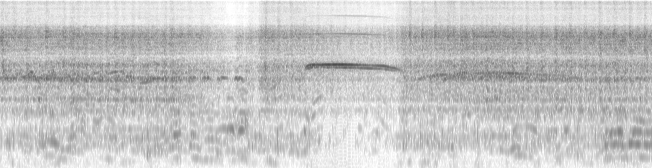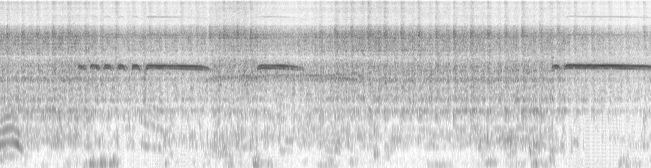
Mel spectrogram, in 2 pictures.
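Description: Wooden kharas flour mill squealing as bullocks drive it round, with high drawn-out squeals recurring every few seconds over the murmur of a crowd.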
